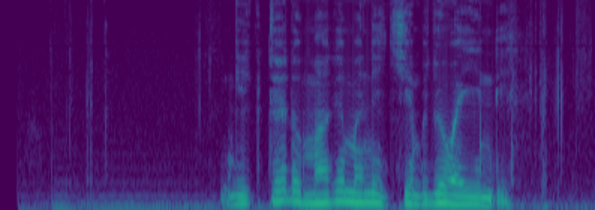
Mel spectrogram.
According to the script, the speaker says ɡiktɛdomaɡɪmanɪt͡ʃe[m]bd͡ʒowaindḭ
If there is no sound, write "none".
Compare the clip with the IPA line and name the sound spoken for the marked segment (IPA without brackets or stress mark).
m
